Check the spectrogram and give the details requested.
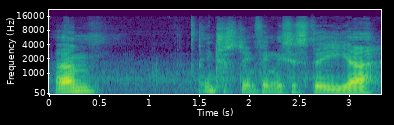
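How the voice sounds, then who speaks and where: In an unhurried, mid-range voice, a male hobbyist radio restorer presents informal workbench commentary, musing hesitantly as he goes. The recording has clear, constant background noise.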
